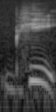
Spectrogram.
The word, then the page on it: bhii: hindi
